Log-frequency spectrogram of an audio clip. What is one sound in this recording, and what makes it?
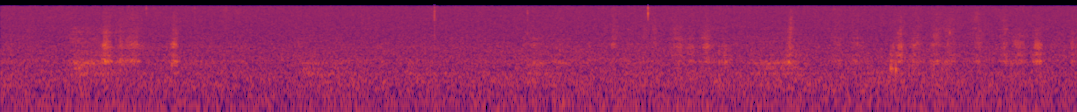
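A paintbrush dabs and scratches softly on paper.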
